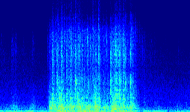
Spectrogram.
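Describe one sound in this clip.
A gondola cabin rumbles over the rollers of a lift tower.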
